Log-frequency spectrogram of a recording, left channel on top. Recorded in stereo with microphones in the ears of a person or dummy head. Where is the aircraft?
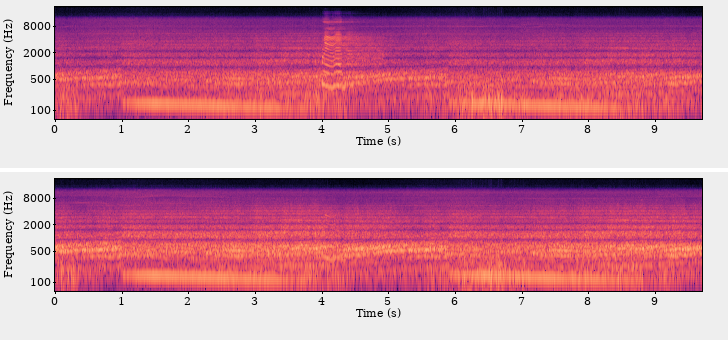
35° right (ahead or behind).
